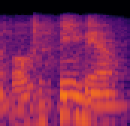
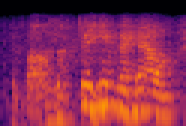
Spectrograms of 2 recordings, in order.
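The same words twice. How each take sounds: First: Said in the usual way. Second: "female" pushed high and loud with a laugh; louder, higher repeat, laughing on "female"; stress on female. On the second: Real, not acted. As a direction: punch the word "female", voice jumping up.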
